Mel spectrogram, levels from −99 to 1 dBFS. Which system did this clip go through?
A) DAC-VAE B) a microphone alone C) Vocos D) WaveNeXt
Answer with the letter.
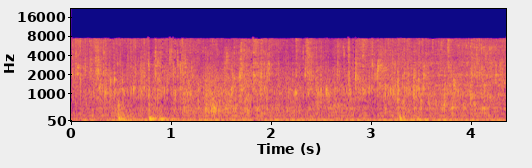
B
